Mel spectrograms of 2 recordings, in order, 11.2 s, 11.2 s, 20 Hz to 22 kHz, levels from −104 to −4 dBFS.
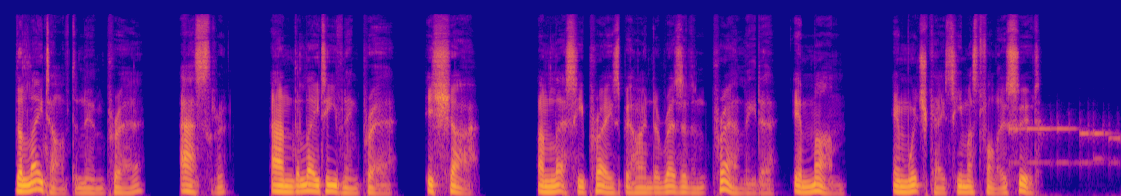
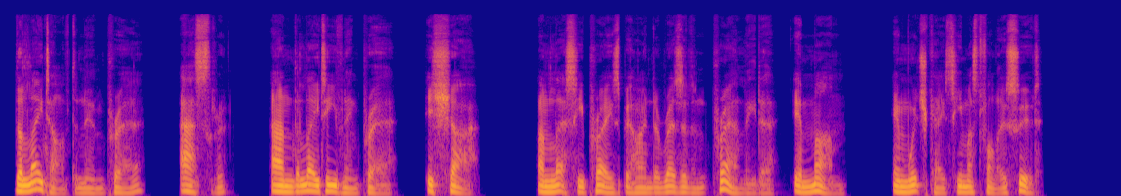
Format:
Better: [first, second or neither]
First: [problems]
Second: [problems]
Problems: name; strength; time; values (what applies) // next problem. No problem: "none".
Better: second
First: phone ringing; faint; from 10 s on; peak 15 dB below the speech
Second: none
